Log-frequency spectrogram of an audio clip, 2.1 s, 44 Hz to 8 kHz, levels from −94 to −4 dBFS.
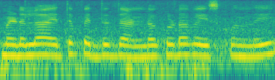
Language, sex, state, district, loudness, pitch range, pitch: Telugu, female, Telangana, Nalgonda, -12 LUFS, 215-230 Hz, 220 Hz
